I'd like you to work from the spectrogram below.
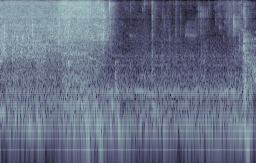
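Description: Tap water gushes into a sink in a steady hiss for about a second, then cuts off, leaving faint drips and quiet room noise; no one speaks.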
